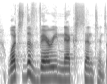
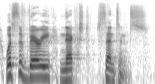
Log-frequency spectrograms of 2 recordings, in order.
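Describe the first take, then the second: First: Said in the usual way. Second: Slow down and weight each word; slow emphatic repeat. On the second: Real, not acted. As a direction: draw the question out slowly. Same question repeated for emphasis.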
